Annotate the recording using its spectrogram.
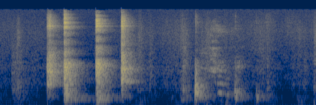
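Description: Table tennis ball clicking off the paddles and the table in a rally: four quick, sharp hits about a third of a second apart, then a few weaker ones later.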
